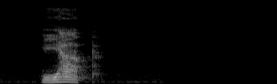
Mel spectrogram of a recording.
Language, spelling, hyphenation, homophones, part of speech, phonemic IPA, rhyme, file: Dutch, Jaap, Jaap, jaap, proper noun, /jaːp/, -aːp, Nl-Jaap.ogg
- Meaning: a diminutive of the male given name Jacob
